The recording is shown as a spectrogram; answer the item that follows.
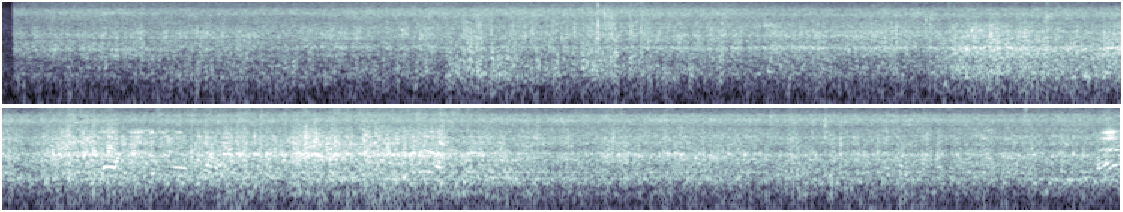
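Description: Fishing-boat engine running under wind rumbling on the microphone and the wash of the sea, growing louder about ten seconds in as the two boats close.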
